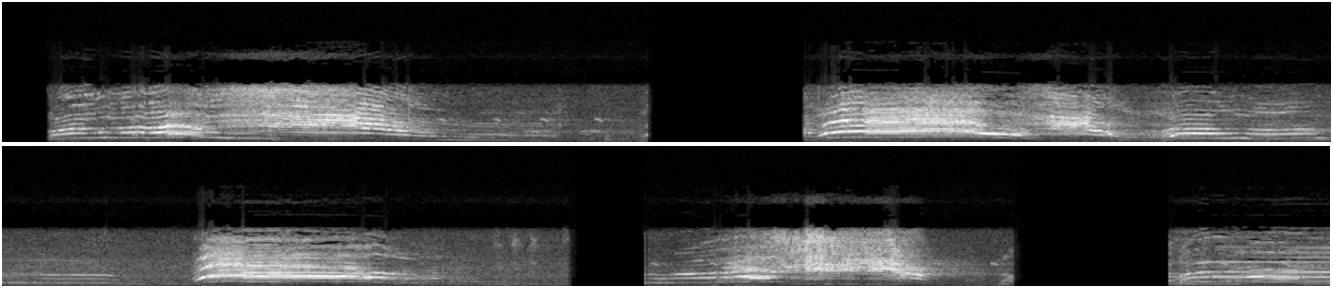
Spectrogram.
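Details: Angry cats fighting: long wailing yowls with rising and falling harmonic tones, each lasting two to four seconds, separated by short silences, some ending in harsh, noisy screeches.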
